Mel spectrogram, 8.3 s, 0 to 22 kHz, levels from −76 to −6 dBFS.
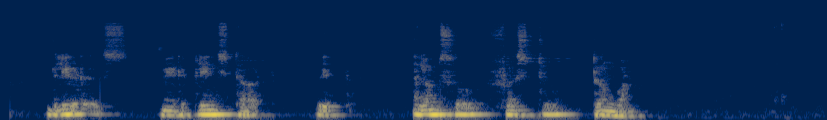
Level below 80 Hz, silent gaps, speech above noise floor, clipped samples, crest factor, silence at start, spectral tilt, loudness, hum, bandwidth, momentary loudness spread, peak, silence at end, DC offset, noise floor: -50 dBFS; none; 45 dB; under 0.1%; 16 dB; 0.45 s; -8 dB/octave; -26 LUFS; none; 10.5 kHz; 20 LU; -10 dBFS; 1.85 s; under 0.1%; -70 dBFS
